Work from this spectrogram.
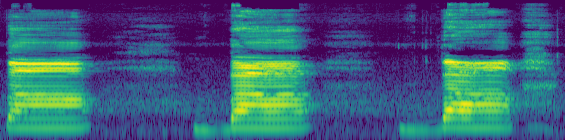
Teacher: बा पढ़ते हुए आवाज़ जो है ना वो फटने की तरह होती है, और ये गीले हिस्से से, होठों का जो गीला हिस्सा होता है वहाँ से अदा करेंगे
